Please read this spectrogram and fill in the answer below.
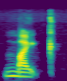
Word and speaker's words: Myq: By the way, it's spelled MYQ, Mike Kaplan. I know, weird.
